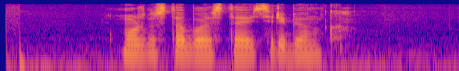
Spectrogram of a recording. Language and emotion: Russian, neutral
